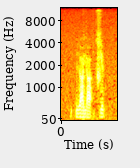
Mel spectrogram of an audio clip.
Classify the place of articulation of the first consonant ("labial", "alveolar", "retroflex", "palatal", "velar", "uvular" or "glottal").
glottal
